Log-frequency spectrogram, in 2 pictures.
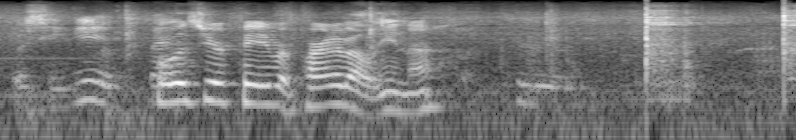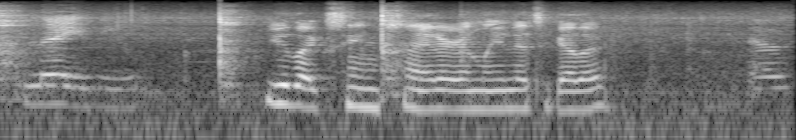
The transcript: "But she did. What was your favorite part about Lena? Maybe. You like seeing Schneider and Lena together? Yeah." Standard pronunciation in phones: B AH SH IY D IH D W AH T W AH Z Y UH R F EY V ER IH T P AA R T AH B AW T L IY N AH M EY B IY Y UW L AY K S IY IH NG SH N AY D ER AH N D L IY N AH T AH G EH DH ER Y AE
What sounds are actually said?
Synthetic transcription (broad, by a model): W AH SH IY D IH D W AH T W AH Z Y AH R F EY V ER IH T P AA R T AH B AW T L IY N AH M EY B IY Y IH L AY K S IY IH NG S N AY D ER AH N L IY N AH T AH G EH DH ER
